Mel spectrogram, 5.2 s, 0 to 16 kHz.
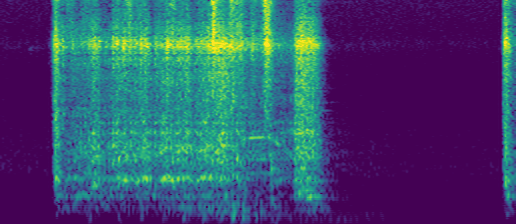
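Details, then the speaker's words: Craftsman LT1000 lawn tractor, freshly rebuilt Briggs 46 opposed-twin engine, first start after running briefly on carb cleaner: starter churns slowly and unevenly about 2.5 seconds, never fires. Battery too weak; owner suspects fuel not reaching it or gas too bad to ignite. "Battery's dead. Battery's not strong enough to start. But I have a feeling that maybe gas is not getting in there, or that gas is so bad it won't ignite."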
